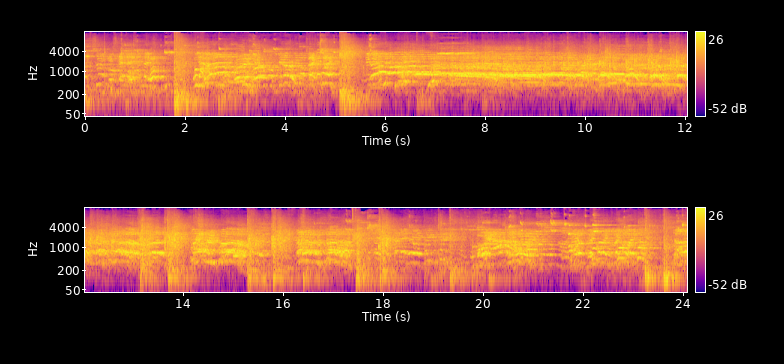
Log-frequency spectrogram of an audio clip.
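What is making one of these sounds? A crowd cheers and chants loudly.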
